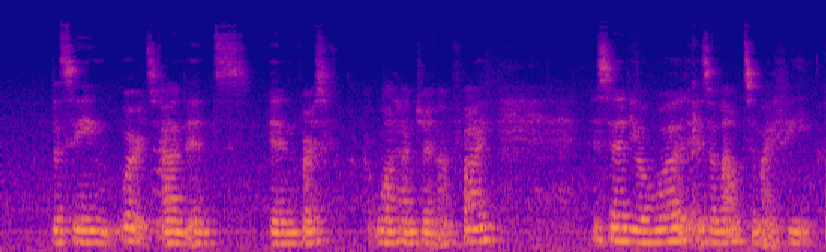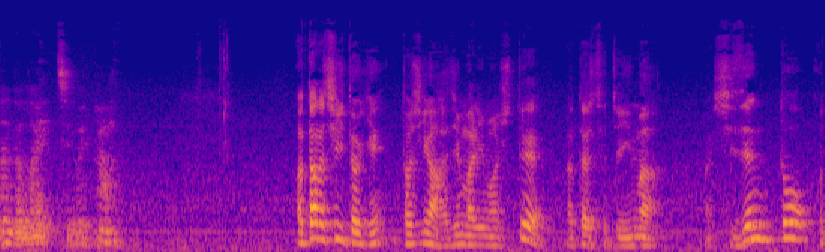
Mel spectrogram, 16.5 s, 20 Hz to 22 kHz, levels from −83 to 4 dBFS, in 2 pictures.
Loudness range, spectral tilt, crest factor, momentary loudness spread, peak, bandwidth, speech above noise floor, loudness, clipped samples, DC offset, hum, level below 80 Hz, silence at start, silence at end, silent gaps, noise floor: 4 LU; -6 dB/octave; 20 dB; 22 LU; -4 dBFS; 15 kHz; 21 dB; -24 LUFS; under 0.1%; under 0.1%; none; -50 dBFS; 0 s; 0 s; none; -44 dBFS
